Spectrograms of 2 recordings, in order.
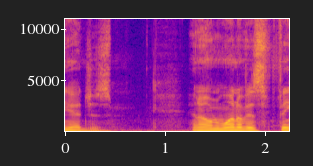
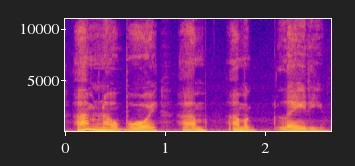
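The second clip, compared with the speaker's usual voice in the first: much higher, angry and stammering; outraged dignity; 9 semitones higher than usual. Acted. Jeannie revealing herself to the lad, outraged trembling voice. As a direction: draw yourself up, wounded and furious. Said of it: "angry, trembling voice of outraged dignity".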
